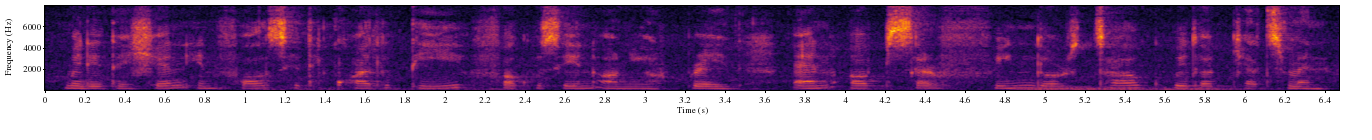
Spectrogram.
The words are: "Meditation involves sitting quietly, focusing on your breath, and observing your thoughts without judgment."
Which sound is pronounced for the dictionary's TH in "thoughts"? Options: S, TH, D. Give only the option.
S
